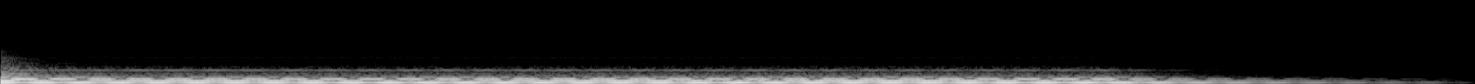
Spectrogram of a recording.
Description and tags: Noisy Mellowness - E2
This is a sample from my Q Rack hardware synth. It is part of the "Q multi 007: Noisy Mellowness" sample pack. The sound is on the key in the name of the file. The low-pass filter made the sound mellow and soft. The lower keys can be used as bass sound while the higher keys can be used as soft lead or pad. In the higher region the sound gets very soft and after normalization some noise came apparent. Instead of removing this using a noise reduction plugin, I decided to leave it like that.
bass, waldorf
